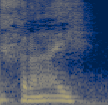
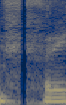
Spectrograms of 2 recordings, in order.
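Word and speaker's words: Frey: by going glenn a clown free it's glenn frye greg i told you i know it's permanent i know it's spelt for a bit it's pretty it's pronounced for eye for the eagles coin free it's called it's called frye you were going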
